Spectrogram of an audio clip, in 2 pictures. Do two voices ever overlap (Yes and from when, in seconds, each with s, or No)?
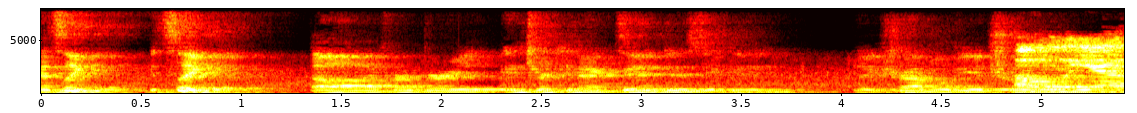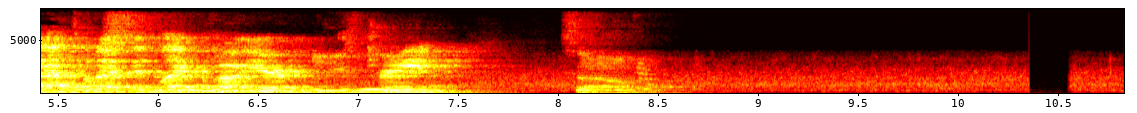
Yes, from 4.9 s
